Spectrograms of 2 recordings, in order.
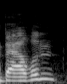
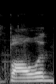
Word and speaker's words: Balan: of just like wait so is the impresario's name ballon yes okay i'm gonna continue mispronouncing it as ballin because something called ball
